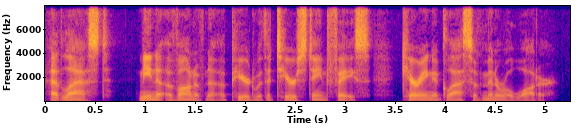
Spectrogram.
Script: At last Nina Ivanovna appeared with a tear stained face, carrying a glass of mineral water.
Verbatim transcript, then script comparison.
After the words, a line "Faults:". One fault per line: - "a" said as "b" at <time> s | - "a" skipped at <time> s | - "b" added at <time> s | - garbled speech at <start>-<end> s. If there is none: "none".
At last Nina Ivanovna appeared with a tear stained face, carrying a glass of mineral water.
Faults:
none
